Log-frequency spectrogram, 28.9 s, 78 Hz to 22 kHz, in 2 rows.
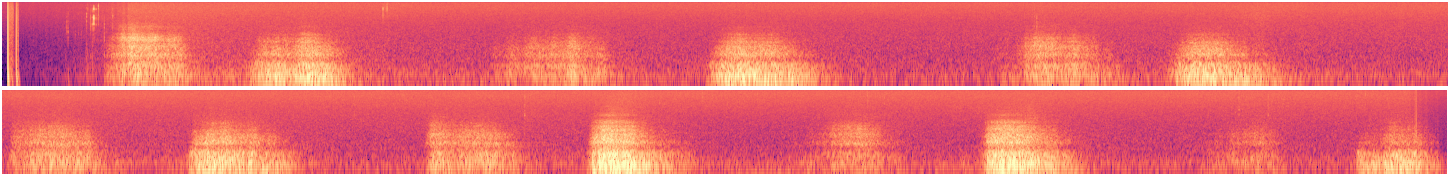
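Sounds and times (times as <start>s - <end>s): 
normal breathing: 0.9s - 3.6s, 4.9s - 6.4s, 7.0s - 8.4s, 10.0s - 12.9s, 14.5s - 15.6s, 16.2s - 17.5s, 18.6s - 21.4s, 22.5s - 23.6s, 24.2s - 25.4s, 26.5s - 27.4s, 28.0s - 28.8s.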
